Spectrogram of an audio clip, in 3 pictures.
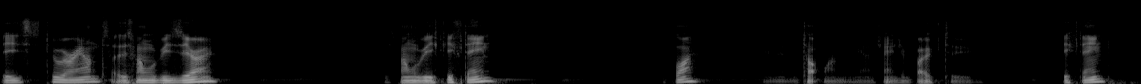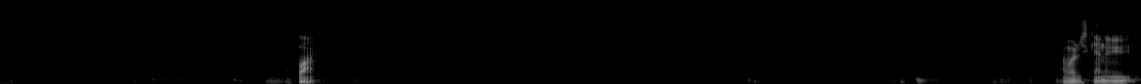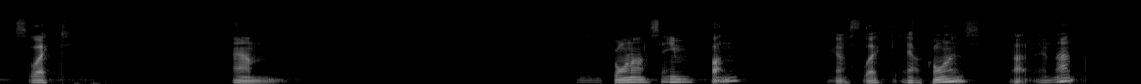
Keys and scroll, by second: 1.9 0, 4.2-4.6 typing, 11.4-12.0 typing.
